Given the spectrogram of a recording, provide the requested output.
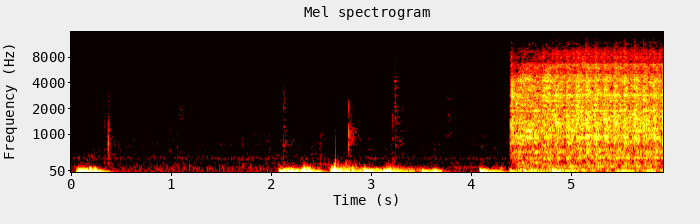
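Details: Fox body Mustang turbo 351 V8 on a Holley Terminator X, first start after installing a Holley Dual Sync distributor (MSD box) with static timing set. Short cranking bursts, a pause, more cranking, then a steady run; starts normally.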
